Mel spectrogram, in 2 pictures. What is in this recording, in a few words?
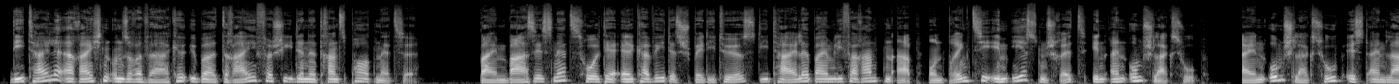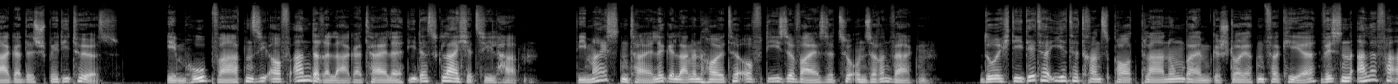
elearning; bmw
